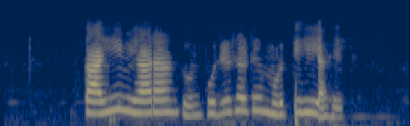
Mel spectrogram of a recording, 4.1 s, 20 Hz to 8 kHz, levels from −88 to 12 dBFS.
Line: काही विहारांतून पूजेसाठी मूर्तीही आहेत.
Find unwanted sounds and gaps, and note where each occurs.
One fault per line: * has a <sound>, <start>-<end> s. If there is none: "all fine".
all fine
